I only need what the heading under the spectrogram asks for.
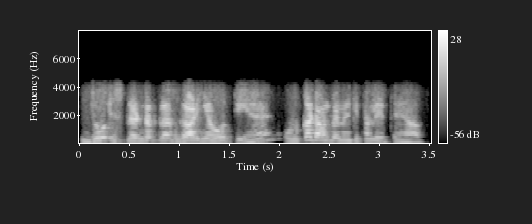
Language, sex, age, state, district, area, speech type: Hindi, male, 18-30, Uttar Pradesh, Jaunpur, rural, conversation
